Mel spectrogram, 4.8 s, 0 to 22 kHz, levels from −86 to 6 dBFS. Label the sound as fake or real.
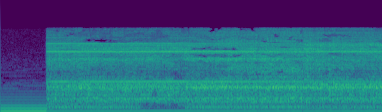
real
